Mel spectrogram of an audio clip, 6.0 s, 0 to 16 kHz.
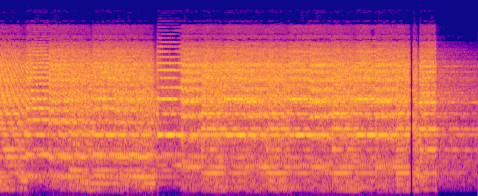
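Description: A sustained, dense musical tone washed in an 8-second reverb at 30% mix, the sound smearing and lingering throughout before a brief break near the end.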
